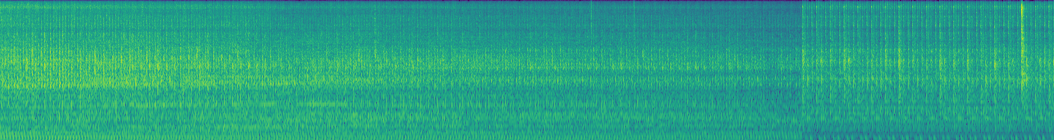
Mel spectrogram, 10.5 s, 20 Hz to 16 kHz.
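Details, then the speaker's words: Kubota B7100 diesel tractor idling with steady low chug and even firing after replacing chewed-up gearbox gears and bearings; earlier gearbox noise gone, no grinding or whine, normal running. "so the Moment of Truth we'll uh start up and see if that noise is gone that's way better no more noises"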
